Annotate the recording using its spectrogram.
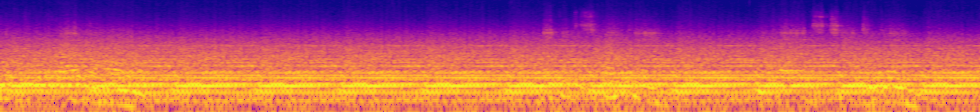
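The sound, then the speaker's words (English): A steady, droning bus engine hum with strong low harmonic bands, heard while riding inside the bus; the rumble stays constant and loud with faint rattles and murmurs over it. “Back on the bus.”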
